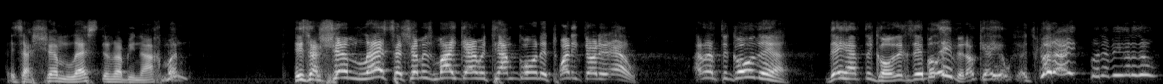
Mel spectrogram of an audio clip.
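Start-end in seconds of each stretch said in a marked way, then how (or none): 2.9-9.7 impassioned preacher shouting his faith; fiery preaching. Acted. Preaching at full force. 9.7-11.6 very high, mocking okay with a laughing cry; a touch of scornful laughter; mocking dismissal. Mocking those who go to Uman.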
